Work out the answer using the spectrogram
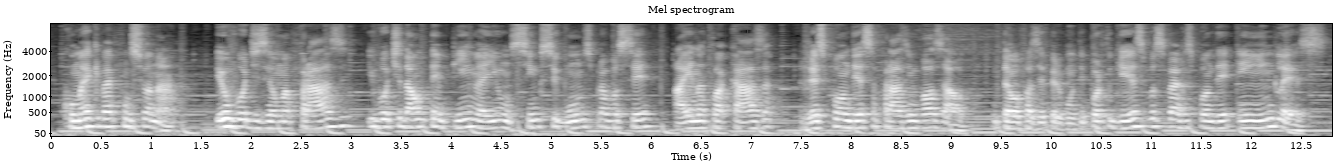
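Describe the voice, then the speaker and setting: A man from Brazil teaching an online language lesson, clearly and patiently, repeating example phrases slowly. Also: mid-range voice, echoey room. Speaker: English teacher.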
